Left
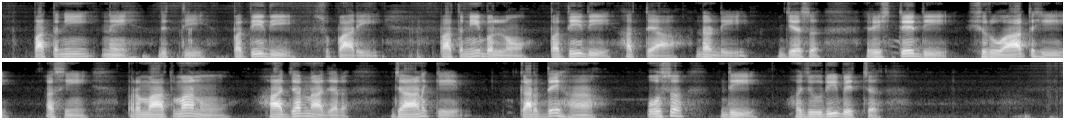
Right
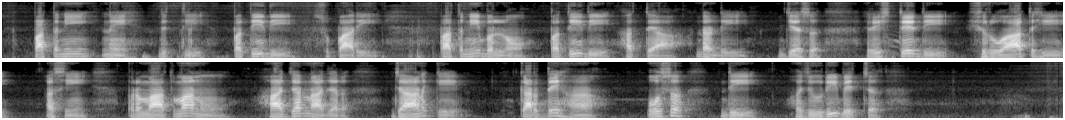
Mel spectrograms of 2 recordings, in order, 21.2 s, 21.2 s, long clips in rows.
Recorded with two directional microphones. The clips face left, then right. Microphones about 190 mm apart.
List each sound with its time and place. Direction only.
0.3 s speech: 30° left (ahead or behind)
3.1 s speech: 20° left (ahead or behind)
3.8 s a sound: 20° left (ahead or behind)
4.8 s speech: 25° left (ahead or behind)
13.1 s a man's voice: 30° left (ahead or behind)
